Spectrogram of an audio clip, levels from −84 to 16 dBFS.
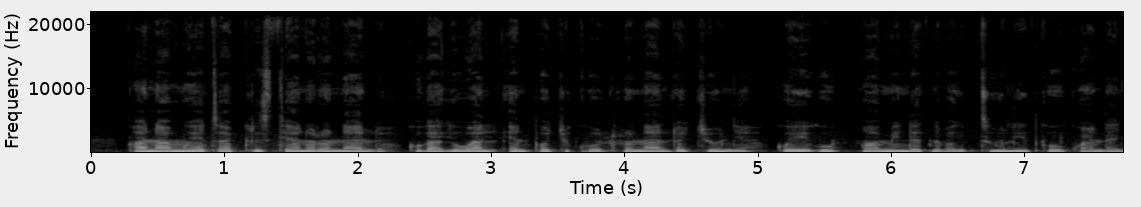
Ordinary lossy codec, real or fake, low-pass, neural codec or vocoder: none; real; none; none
